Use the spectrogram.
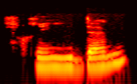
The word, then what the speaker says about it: Frieden: And I mentioned to you that peace is spelled frieden, which phonetically sounds a lot like freedom, which is freiheit.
